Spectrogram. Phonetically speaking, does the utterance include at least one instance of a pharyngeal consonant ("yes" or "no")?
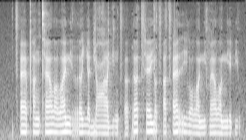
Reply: yes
